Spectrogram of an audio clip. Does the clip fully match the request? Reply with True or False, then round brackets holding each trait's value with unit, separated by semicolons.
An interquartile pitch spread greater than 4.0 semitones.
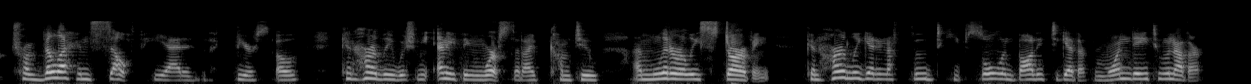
False (3.0 semitones)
